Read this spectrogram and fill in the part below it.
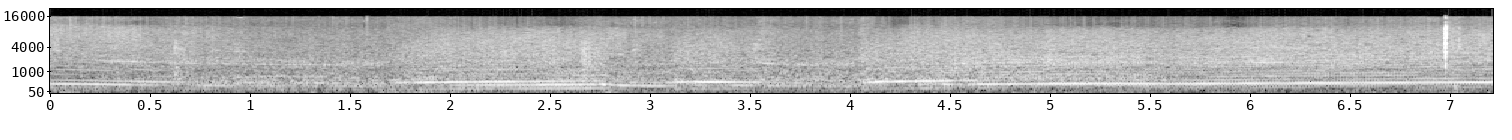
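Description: Simulated race car engine in rFactor 1 on the Targa Florio road circuit, a steady droning whine that climbs and dips through gear changes and throttle lifts, loud and continuous with no talk.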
